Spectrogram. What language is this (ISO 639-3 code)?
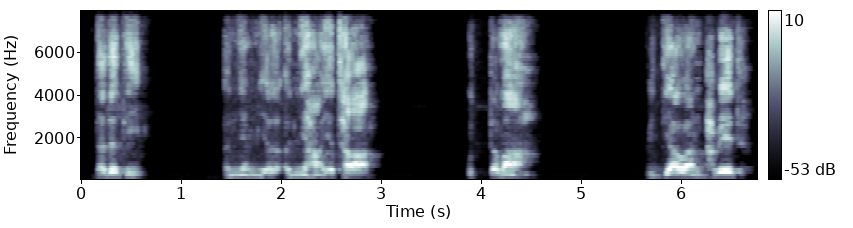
san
